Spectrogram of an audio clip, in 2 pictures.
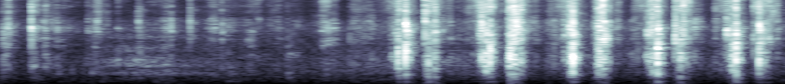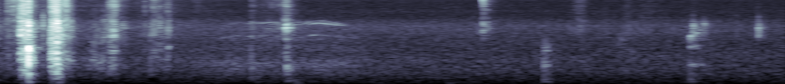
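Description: Cards from the Lord of the Rings living card game shuffled into a deck by hand, a quick burst of crisp riffling clicks at close range, then a few scattered taps as the deck settles, without talk.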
